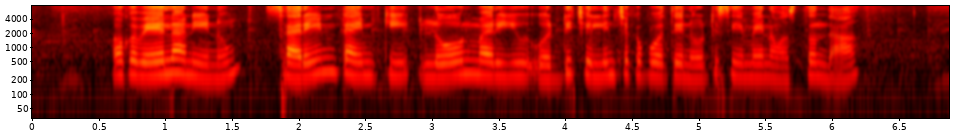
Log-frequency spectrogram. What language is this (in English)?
Telugu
